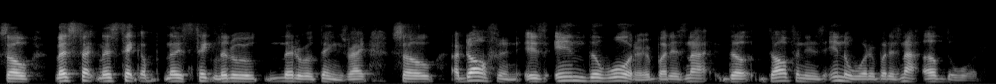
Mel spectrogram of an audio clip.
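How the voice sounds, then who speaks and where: A man with an unremarkable speaking voice talks at a moderate pace, with a fairly high pitch and ordinary pitch variation. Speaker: podcast host leading bible study. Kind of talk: bible study discussion. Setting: remote phone recording via app.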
